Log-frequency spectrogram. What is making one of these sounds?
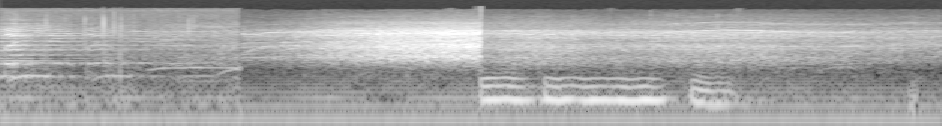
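A man sings into a microphone over loudspeakers in a large hall.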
